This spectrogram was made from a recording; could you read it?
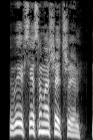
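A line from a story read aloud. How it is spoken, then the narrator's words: Gloomy. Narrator (Russian): мрачно сказал босс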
